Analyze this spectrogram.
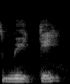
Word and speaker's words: muter: Avec le temps, on ne prononce plus le « r », on dit « muter ».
